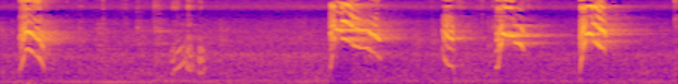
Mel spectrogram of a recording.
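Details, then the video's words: Indian ringneck parakeet making a few loud, shrill squawking chirps with falling tails, spaced about half a second to a second apart, plus one softer note early on. "Parrot Chirping sounds Natural Sound | Ringneck parrot Naturals Sound"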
